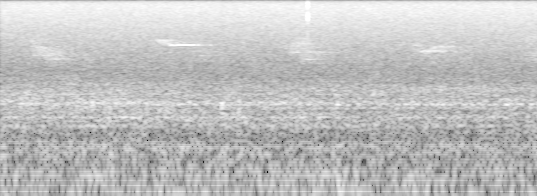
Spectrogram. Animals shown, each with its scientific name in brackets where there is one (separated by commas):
Red-eyed Vireo (Vireo olivaceus), Eastern Wood-Pewee (Contopus virens)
